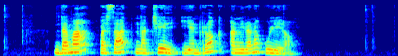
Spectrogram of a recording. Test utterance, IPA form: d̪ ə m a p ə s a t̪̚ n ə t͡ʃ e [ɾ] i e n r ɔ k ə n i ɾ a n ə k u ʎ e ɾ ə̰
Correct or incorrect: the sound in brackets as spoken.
incorrect: ʎ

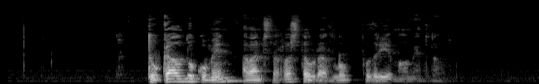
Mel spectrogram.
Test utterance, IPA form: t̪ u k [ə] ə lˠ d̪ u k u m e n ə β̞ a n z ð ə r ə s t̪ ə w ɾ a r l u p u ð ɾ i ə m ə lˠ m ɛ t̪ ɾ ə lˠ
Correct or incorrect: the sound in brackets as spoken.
incorrect: a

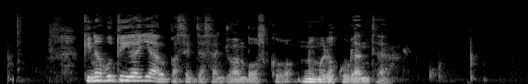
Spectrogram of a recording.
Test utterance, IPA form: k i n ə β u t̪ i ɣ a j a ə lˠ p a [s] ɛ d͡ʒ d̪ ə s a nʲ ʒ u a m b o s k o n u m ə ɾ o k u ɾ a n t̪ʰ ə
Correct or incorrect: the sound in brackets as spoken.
correct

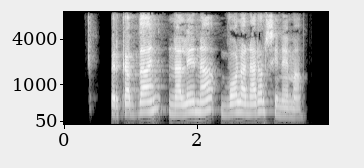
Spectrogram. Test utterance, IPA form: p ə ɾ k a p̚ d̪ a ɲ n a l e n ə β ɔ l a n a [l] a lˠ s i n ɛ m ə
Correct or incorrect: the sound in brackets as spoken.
incorrect: ɾ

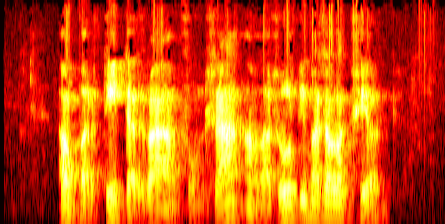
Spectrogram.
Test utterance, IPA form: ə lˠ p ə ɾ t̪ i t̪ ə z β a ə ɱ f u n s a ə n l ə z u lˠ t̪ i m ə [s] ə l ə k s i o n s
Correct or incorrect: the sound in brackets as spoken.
incorrect: z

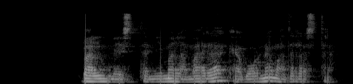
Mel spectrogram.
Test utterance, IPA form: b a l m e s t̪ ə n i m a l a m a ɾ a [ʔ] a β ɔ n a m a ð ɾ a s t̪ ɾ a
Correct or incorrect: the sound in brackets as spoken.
incorrect: k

